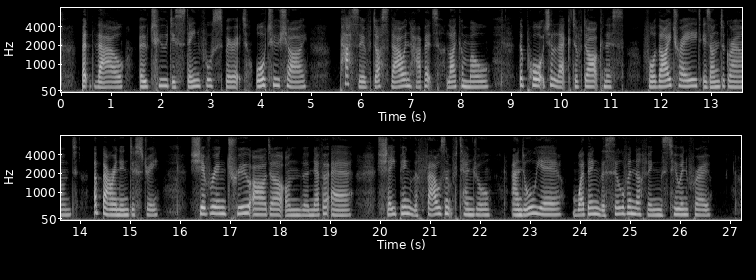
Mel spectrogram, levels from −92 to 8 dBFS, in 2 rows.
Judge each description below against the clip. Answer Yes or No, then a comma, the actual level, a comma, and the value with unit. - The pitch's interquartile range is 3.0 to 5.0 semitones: No, narrow, 2.6 semitones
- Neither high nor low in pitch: No, high, 200 Hz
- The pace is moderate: No, slow, 110 wpm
